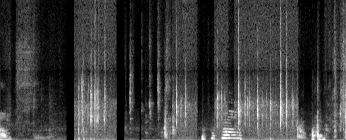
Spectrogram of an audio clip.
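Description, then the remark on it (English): Rapid bursts of clicking keystrokes on a computer keyboard come in several uneven flurries, fairly quiet, with a low steady hum beneath and a brief voice sound partway through. “I'm typing all this in, guys.”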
